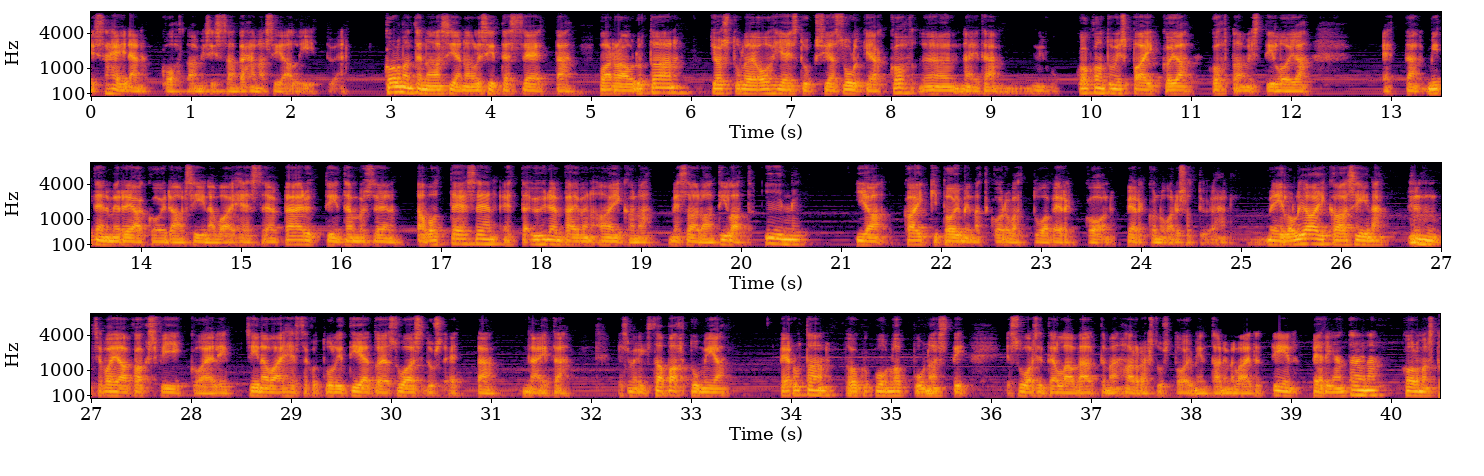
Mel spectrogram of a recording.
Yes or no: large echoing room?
no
